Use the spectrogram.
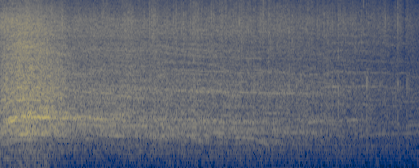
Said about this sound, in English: Just listen to that crowd. They were ecstatic.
